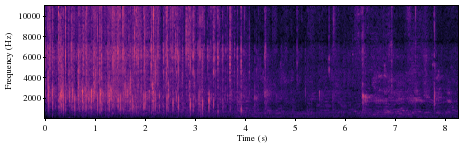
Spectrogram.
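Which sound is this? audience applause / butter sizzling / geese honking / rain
audience applause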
